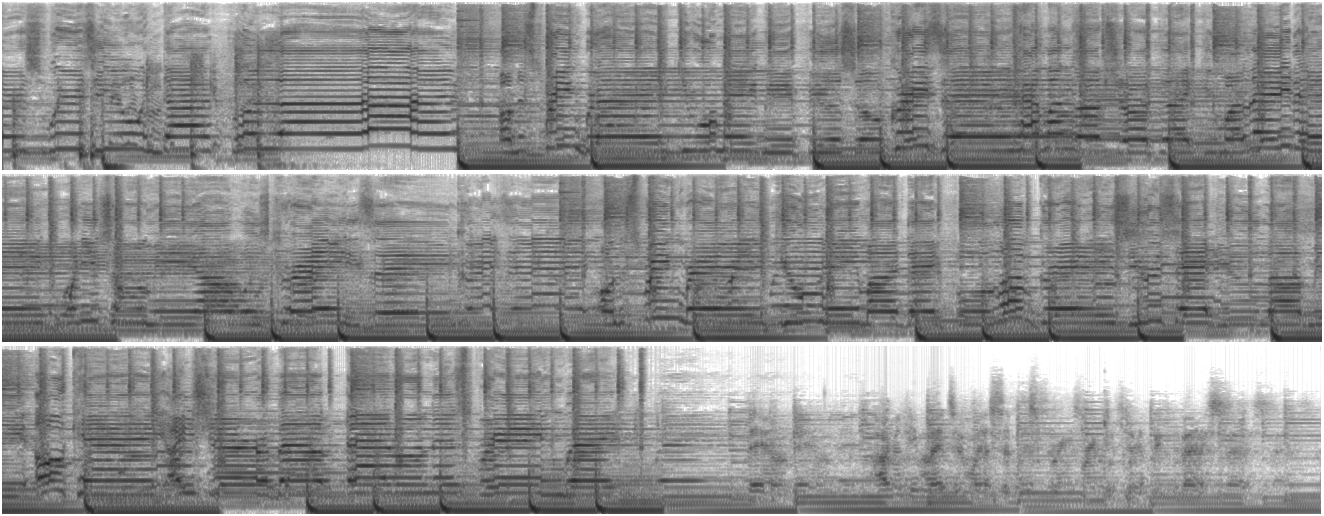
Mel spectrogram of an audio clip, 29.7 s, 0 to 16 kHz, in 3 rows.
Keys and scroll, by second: 3.6-4.5 typing, 4.9 ctrl+Page_Down, 5.1 ctrl+Page_Down, 5.9 ctrl+Page_Down, 7.8 super+s, 29.3 super+s.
